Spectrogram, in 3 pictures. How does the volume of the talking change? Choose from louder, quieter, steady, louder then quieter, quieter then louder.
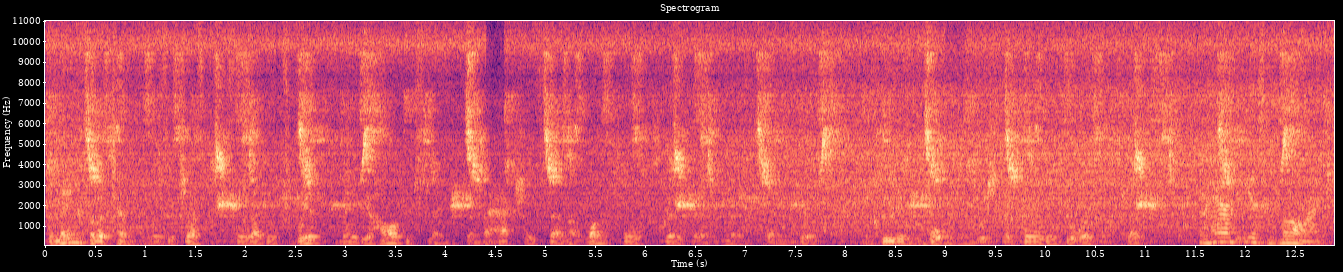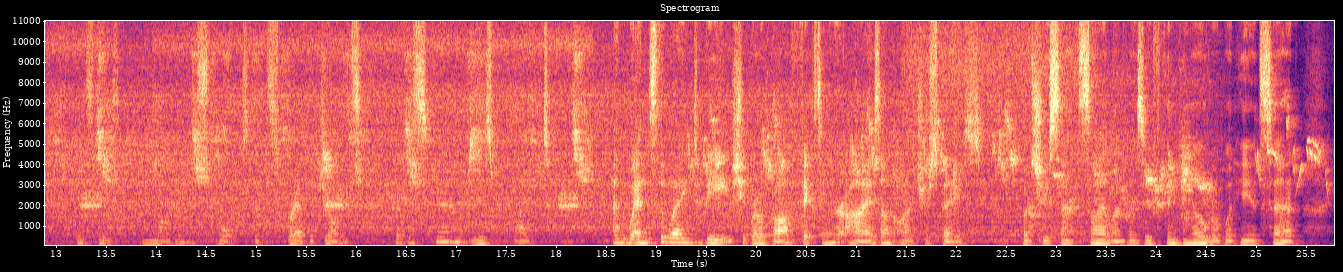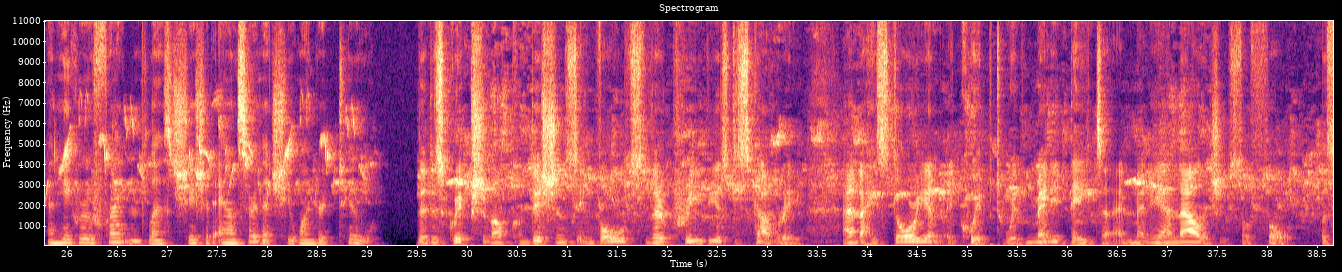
louder.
